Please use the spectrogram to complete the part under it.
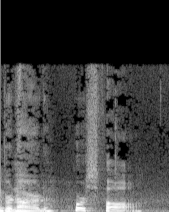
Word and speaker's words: Bernard Horsfall: Actor Bernard Horsfall.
